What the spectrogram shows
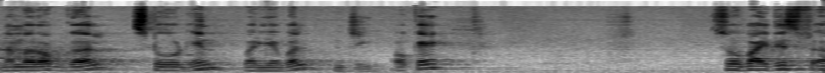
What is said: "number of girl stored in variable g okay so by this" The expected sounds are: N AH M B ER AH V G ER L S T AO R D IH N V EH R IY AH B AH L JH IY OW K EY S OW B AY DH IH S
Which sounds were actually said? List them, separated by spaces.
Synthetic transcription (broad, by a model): N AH M B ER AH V G ER L S T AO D IH N V EH R IY AH B AH L JH IY OW K EY S OW B AY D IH S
